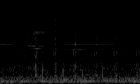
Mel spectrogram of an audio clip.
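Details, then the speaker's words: iPhone 6 shaken after a battery replacement: light sharp clicks about five a second as the loose internal battery rattles against the housing. "oh seperti ada bunyi apa ya Ada bunyi benda bertabrakan gitu ya Ini aneh sebenarnya Dan itu memang cukup sering cukup sering di iPhone yang biasanya sih habis ganti batre ya"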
